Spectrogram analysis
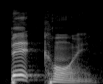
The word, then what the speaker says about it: Bitcoin: with the big ones Bitcoin cryptocurrency notice I'm not pronouncing the T that's in the middle of Bitcoin am I that t vanishes all together I don't say beat beat but instead I put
